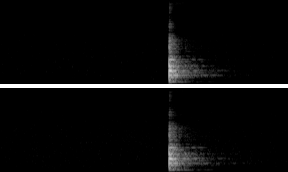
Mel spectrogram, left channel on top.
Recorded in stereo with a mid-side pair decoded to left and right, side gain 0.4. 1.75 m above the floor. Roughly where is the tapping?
Ahead left.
